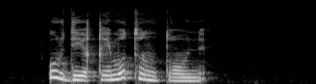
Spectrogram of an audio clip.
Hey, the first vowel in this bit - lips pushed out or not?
yes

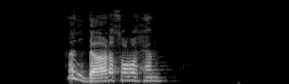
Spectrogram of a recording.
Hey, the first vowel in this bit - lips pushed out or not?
no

